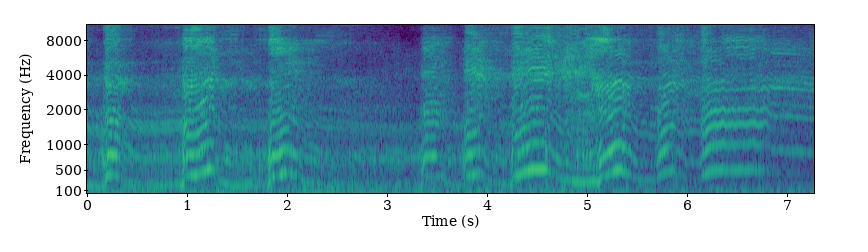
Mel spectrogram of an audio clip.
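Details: Nitro RC engine after LRP exhaust leak fixed, tune still in progress: sharp throttle blips about once a second, pitch rising and dropping cleanly, no sputter or hiss; normal running.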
